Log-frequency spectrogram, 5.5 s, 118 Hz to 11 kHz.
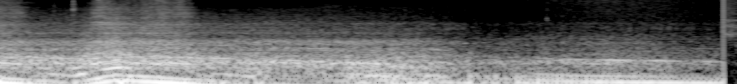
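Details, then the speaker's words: Nissan Z31 (turbo, catalytic converter previously cut off, formerly droning straight pipe) after a home-fabricated catback with a 2.5" muffler: deep, smooth rumble rising and falling with throttle, no rasp or drone; much quieter, healthy exhaust note under acceleration while driving. "the exhaust was a success the car sounds great it's way quieter to drive at this point"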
